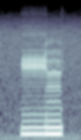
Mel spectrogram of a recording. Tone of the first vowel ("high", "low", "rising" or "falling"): high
